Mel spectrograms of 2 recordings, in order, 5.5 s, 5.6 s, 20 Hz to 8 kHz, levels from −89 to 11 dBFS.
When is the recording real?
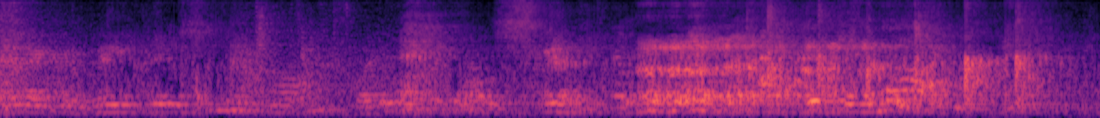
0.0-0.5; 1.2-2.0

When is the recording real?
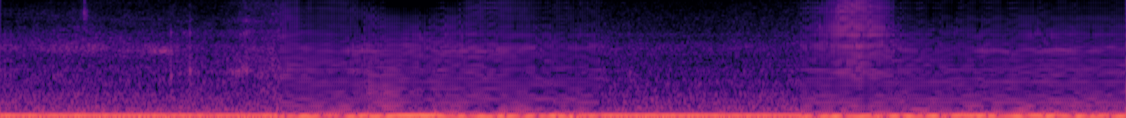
0.0-1.4; 3.0-4.0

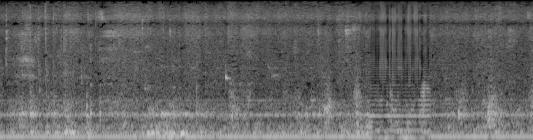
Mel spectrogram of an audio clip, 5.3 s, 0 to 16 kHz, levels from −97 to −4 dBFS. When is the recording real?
0.0-3.7; 4.3-5.3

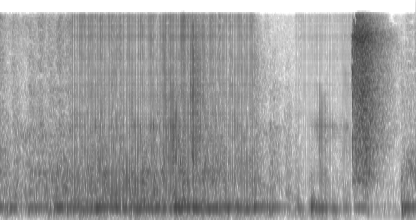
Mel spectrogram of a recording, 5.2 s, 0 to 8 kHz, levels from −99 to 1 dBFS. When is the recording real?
0.0-0.9; 3.2-3.7; 4.4-5.2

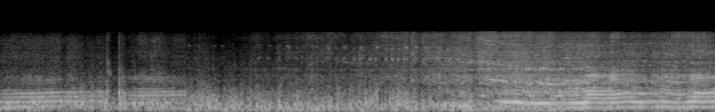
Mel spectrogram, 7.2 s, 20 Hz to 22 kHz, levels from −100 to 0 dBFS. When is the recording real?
0.0-7.2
